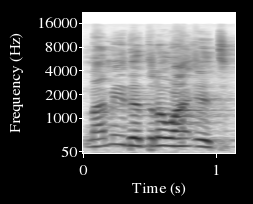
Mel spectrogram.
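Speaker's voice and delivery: usual speaking voice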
